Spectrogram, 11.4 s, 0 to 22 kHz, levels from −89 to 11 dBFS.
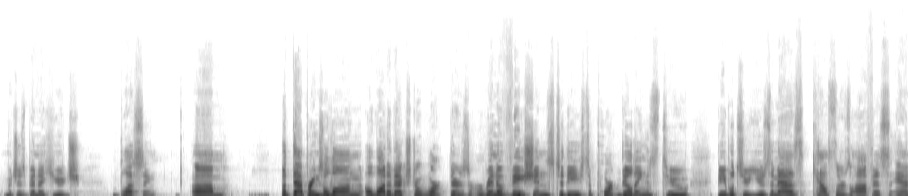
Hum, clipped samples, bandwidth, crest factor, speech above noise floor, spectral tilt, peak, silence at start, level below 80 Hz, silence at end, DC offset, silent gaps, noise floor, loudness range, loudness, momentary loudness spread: none; under 0.1%; 11.5 kHz; 22 dB; 28 dB; -6.5 dB/octave; -2 dBFS; 0.05 s; -72 dBFS; 0 s; under 0.1%; none; -50 dBFS; 5 LU; -22 LUFS; 11 LU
